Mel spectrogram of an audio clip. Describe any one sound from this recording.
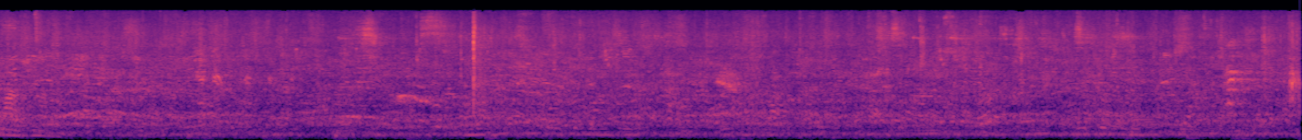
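A crowd of people chatters outdoors at a distance.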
